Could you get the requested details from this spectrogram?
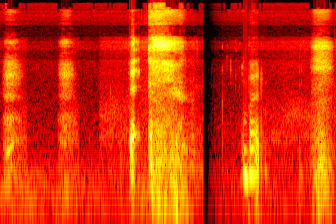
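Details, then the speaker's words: Breathy intake, then a sharp explosive sneeze and a smaller second one; acted sneezing scenario, sneezing all morning since waking with a tickling nose, cause uncertain (cold or dust suspected). "cuz I keep sneezing all morning wait wait a second I think I need to blow my nose first and yeah I seem to not be able to stop sneezing"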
